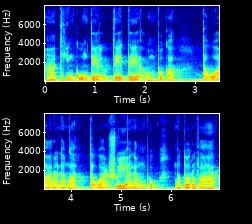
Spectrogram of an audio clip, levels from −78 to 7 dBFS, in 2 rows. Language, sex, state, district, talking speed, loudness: Mizo, female, Mizoram, Aizawl, 200 wpm, -16 LUFS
